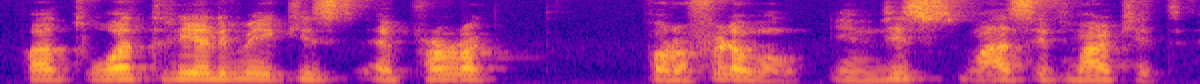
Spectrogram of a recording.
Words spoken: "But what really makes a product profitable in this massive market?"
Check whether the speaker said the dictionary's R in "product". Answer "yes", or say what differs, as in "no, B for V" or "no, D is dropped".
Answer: yes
